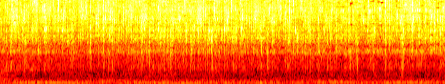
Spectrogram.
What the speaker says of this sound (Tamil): கடுகு போடுறேன்.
